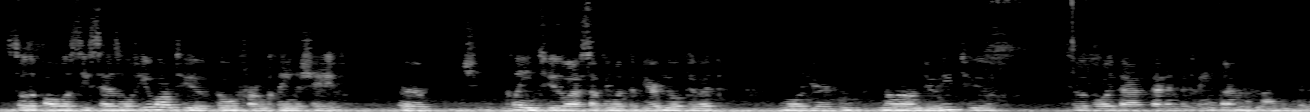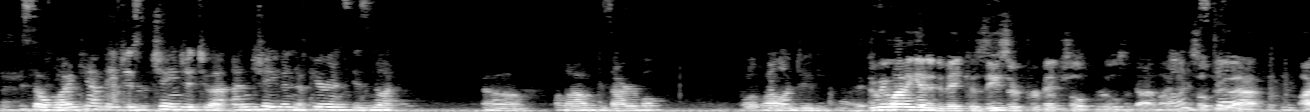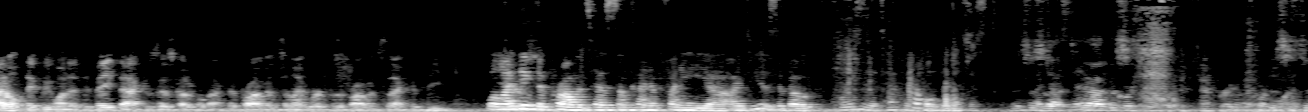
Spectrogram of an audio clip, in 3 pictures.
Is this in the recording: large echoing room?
yes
